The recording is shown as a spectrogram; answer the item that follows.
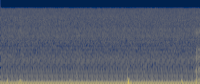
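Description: Steady electrical mains hum through a microphone and sound system, with one short knock just over a second in as the handheld microphone is handed over.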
